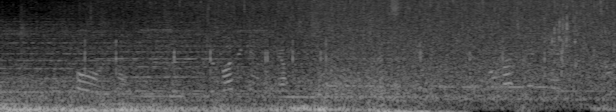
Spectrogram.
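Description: Water pours and splashes from a small waterfall.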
